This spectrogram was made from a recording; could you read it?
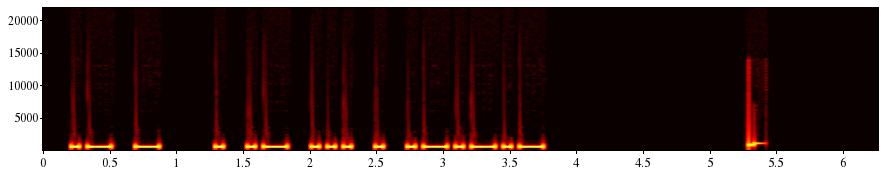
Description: Morse code, heard as a keyed tone, about 20 wpm, 700 Hz. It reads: AT EASE.
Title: Sentences from Top 1000 Words - Review Part 1 - 20wpm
